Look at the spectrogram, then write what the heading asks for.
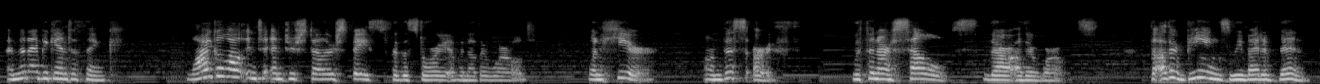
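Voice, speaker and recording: A woman announcer narrating an old-time radio drama in a solemn, deliberate way with dramatic pauses. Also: on the high side, slightly rough, rough recording. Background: music.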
